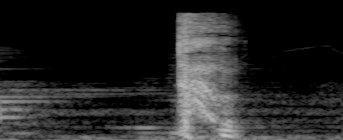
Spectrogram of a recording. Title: coughing and sneezing I got a cold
